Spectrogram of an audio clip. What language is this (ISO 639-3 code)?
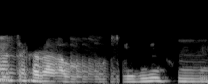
pan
